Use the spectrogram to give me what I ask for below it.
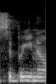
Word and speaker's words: Sabrina: And Sabrina, obviously, like the teenage witch.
